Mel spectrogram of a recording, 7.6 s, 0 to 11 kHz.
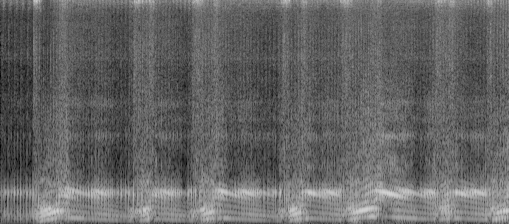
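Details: Honda Civic EF with swapped B18C4 and OBX individual throttle bodies: short blips rising and falling about once a second with ragged clattery edge; revs roughly, owner suspects nonstandard ECU setup, unconfirmed.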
